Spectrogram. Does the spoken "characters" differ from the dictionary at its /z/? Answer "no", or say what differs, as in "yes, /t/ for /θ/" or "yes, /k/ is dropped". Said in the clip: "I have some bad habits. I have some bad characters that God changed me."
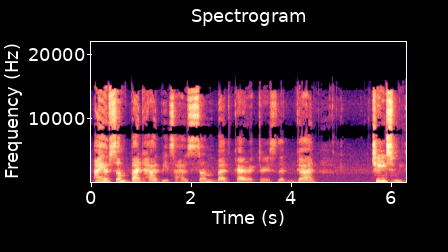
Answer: yes, /s/ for /z/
